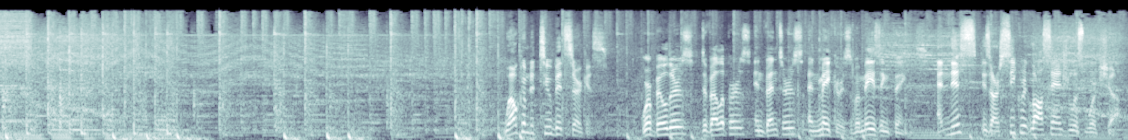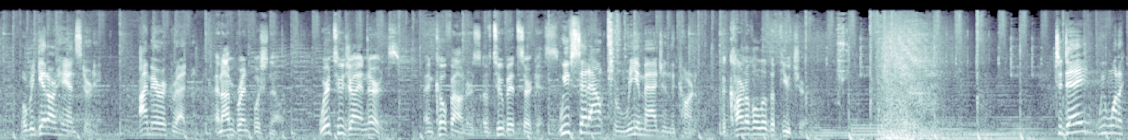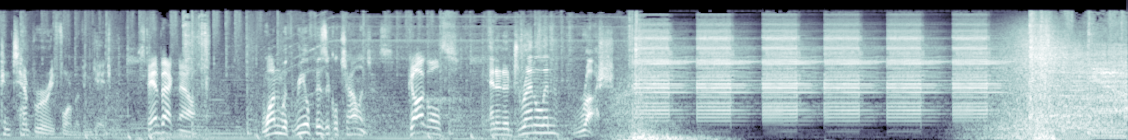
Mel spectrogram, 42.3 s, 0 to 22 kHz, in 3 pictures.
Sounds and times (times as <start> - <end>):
Music: 0.0 - 36.2, 40.9 - 42.3
Speech: 6.4 - 24.2, 31.5 - 35.9.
